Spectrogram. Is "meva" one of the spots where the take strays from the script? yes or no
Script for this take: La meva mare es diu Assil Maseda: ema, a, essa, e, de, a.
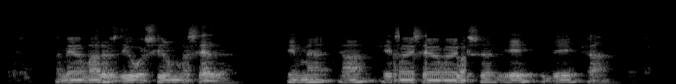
no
